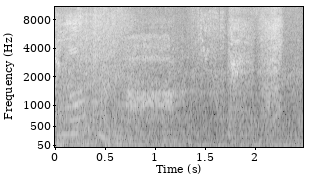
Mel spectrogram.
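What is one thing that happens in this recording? A young boy gasps in surprise close by.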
